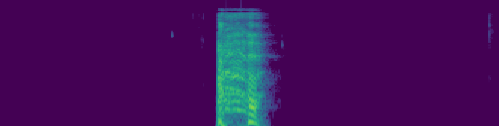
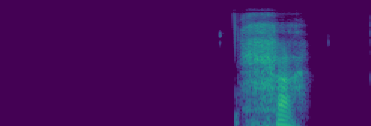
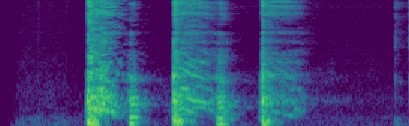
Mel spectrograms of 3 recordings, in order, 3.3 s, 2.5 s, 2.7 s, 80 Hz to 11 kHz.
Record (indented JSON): {
  "cough_length": "3.3 s",
  "cough_amplitude": 17719,
  "cough_signal_mean_std_ratio": 0.21,
  "exhalation_length": "2.5 s",
  "exhalation_amplitude": 5592,
  "exhalation_signal_mean_std_ratio": 0.29,
  "three_cough_length": "2.7 s",
  "three_cough_amplitude": 30234,
  "three_cough_signal_mean_std_ratio": 0.36,
  "survey_phase": "beta (2021-08-13 to 2022-03-07)",
  "age": "45-64",
  "gender": "Male",
  "wearing_mask": "No",
  "symptom_fatigue": true,
  "symptom_onset": "12 days",
  "smoker_status": "Never smoked",
  "respiratory_condition_asthma": false,
  "respiratory_condition_other": false,
  "recruitment_source": "REACT",
  "submission_delay": "1 day",
  "covid_test_result": "Negative",
  "covid_test_method": "RT-qPCR",
  "influenza_a_test_result": "Negative",
  "influenza_b_test_result": "Negative"
}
